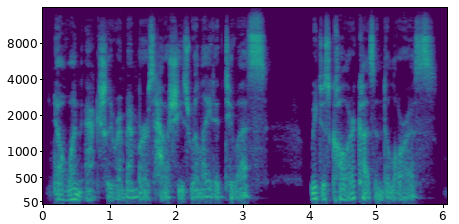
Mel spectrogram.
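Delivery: quiet whispered aside. Voicing a character who leans in to another character: whispering. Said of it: "he kind of whispers to you".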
